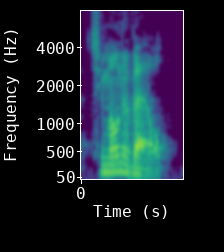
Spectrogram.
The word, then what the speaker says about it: Simone Weil: Welke letter spreek je wel of niet uit? – Simone Weil? – Ik denk dat dat is. – Ja, Simone Weil.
